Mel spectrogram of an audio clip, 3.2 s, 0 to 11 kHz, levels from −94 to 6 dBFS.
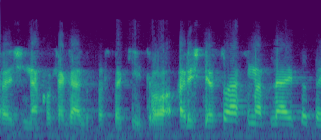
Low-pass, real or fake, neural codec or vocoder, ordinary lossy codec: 7.2 kHz; real; none; AAC, 48 kbps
